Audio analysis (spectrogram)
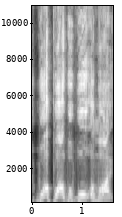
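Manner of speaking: high, loud mock British accent; hammed-up British "bottle of water" accent. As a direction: shout a caricature of British speech. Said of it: "people think British people sound like that".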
